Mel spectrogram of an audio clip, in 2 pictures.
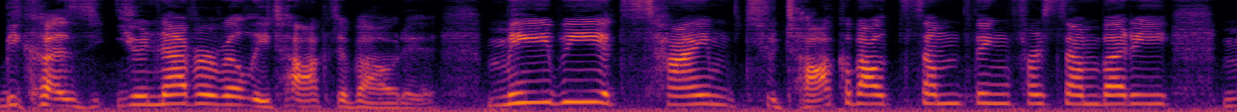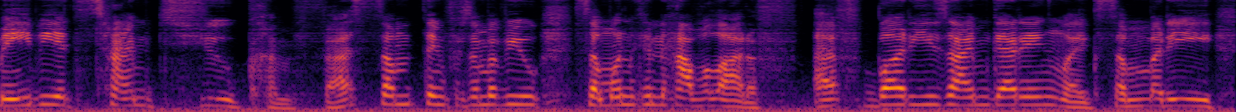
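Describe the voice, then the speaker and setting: A woman's voice: medium pitch, expressive, moderate pace, hardly any pauses, pushed and bright. A woman hosting an intuitive spiritual reading, talking casually and off the cuff, rambling and repeating her phrases with "like" thrown in often.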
